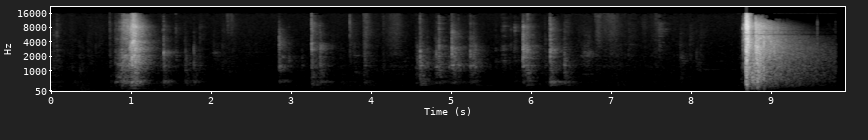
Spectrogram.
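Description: Plastic clicks and clacks of a 3D-printed toy PPSh-41 being handled, with its bolt cocked and its trigger worked. A louder clack comes about a second in. Near the end comes one loud sharp crack, the spring-driven bolt snapping forward, which rings away over about a second.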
